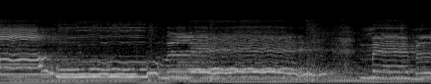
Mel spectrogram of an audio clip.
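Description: A woman's solo worship singing into a microphone: long held notes with vibrato, sliding between pitches, over a steady low accompaniment.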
